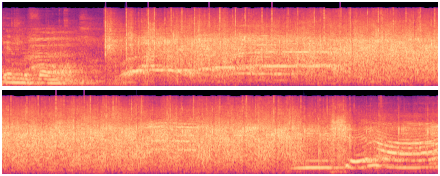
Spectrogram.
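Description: Young girls clap their hands.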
